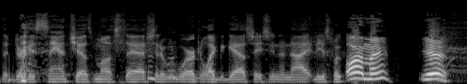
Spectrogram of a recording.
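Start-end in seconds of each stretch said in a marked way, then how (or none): 3.5-4.5 high, loud, dopey, dim-witted mocking voice. Imitating a night gas station worker: imitating a dumb gas station guy. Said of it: "the dumb guy with, like, the mullet".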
